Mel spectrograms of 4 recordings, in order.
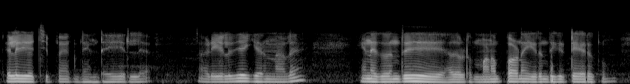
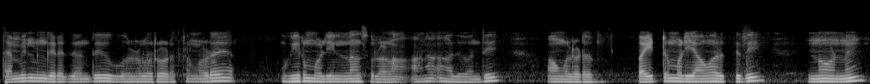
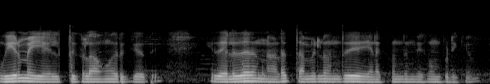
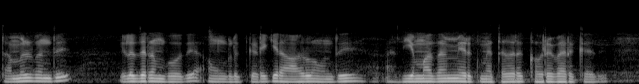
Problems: background conversations at intervals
